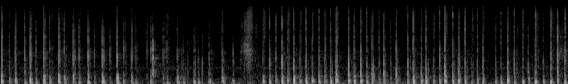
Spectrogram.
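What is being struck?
Padded synthetic leather boxing focus mitt.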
